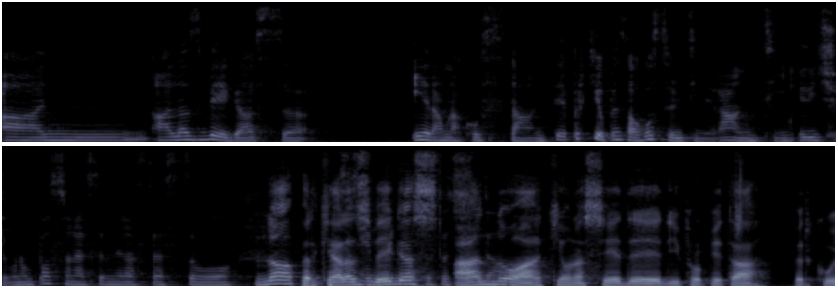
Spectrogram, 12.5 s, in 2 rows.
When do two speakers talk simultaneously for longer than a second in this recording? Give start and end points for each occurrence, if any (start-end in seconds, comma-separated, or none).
8.7-10.1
